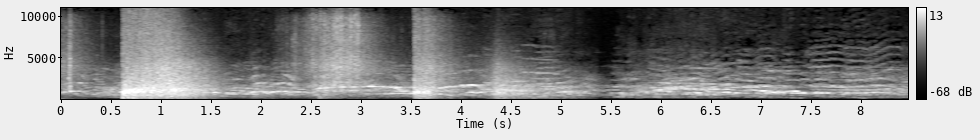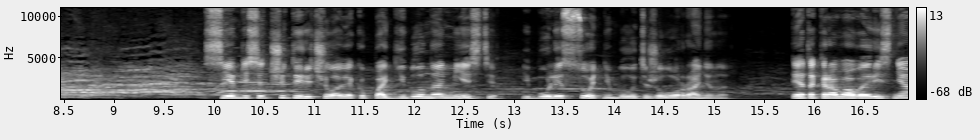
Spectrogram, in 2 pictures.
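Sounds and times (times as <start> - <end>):
arquebus gunshots in an irregular volley: 0.0 - 4.8
agitated crowd voices and shouting: 0.0 - 14.6, 15.2 - 15.8
speech: 10.1 - 15.2, 15.8 - 16.9.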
